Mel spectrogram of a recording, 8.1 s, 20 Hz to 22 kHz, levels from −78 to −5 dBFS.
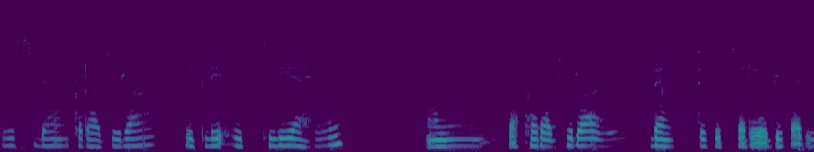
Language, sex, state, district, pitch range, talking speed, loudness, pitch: Marathi, female, Maharashtra, Chandrapur, 170-190 Hz, 105 wpm, -47 LUFS, 185 Hz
